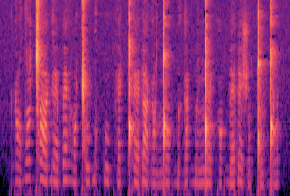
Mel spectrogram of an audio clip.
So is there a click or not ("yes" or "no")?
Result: yes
